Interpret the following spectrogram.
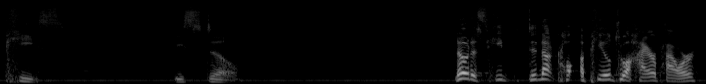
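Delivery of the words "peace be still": hushed, low, calm command; soft, low rebuke to the sea. Retold or imitated. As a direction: still the storm with a quiet word. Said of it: "and says".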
